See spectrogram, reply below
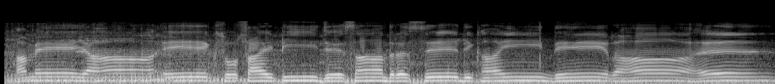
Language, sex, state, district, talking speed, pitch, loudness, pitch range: Hindi, male, Rajasthan, Jaipur, 75 wpm, 170 Hz, -12 LUFS, 155-175 Hz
